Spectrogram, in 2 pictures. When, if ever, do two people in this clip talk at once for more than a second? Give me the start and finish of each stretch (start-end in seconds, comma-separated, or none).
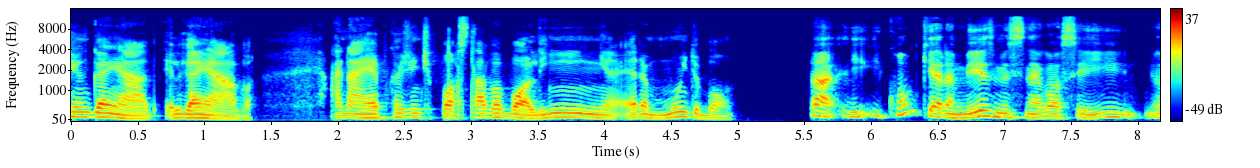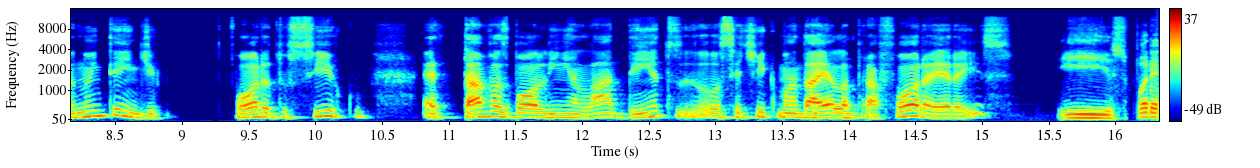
none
